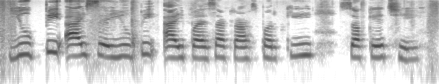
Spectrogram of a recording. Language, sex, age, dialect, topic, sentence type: Maithili, female, 25-30, Eastern / Thethi, banking, question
